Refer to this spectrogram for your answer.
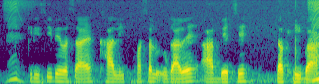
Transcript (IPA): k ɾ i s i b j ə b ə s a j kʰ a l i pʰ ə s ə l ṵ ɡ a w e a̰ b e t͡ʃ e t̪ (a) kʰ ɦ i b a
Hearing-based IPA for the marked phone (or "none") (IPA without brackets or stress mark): ə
